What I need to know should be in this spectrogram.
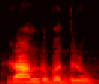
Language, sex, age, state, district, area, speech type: Punjabi, female, 30-45, Punjab, Pathankot, urban, read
